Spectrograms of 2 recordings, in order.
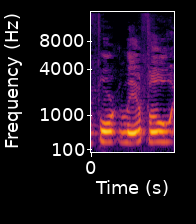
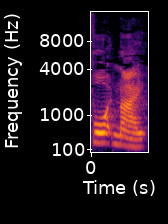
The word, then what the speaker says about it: Fortnite: why would you up late last night playing forklift fool it's pronounced fortnite and because i can like mind the business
